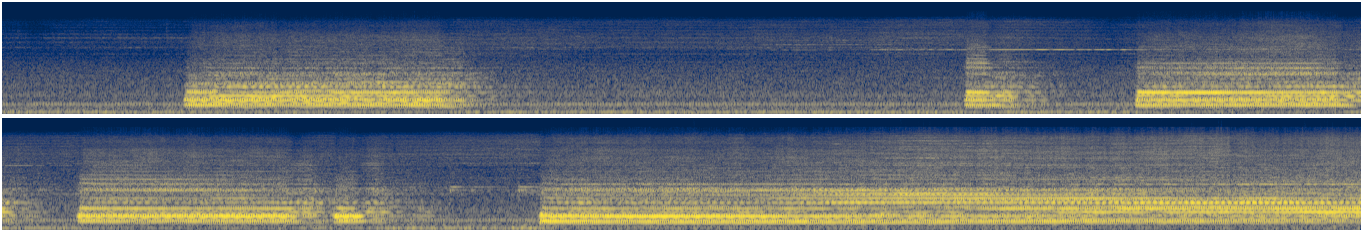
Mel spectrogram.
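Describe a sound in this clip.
A locomotive engine rumbles as a train approaches.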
